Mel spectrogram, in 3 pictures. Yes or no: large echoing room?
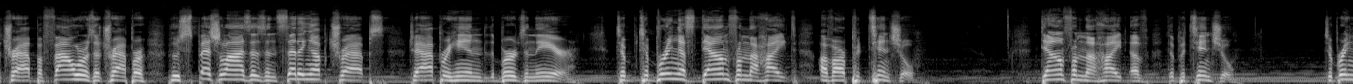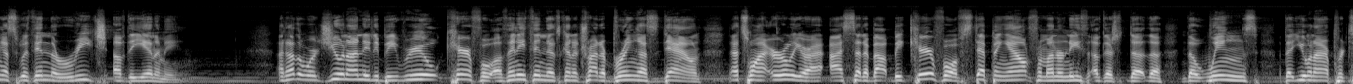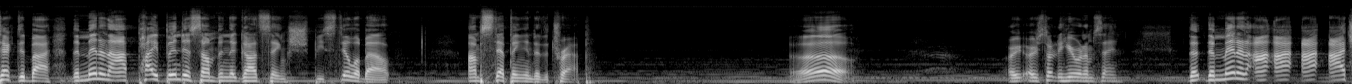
yes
